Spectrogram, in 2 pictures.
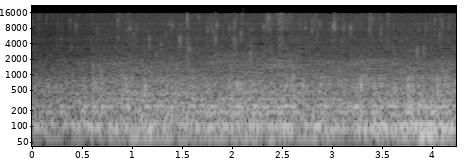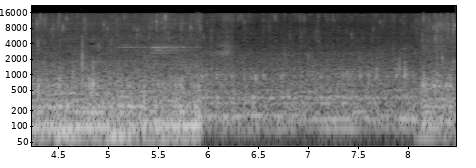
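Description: Dough balls simmering in a pot of boiling amti curry over a medium flame, giving a steady, close bubbling and gurgling that drops off sharply near the end.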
